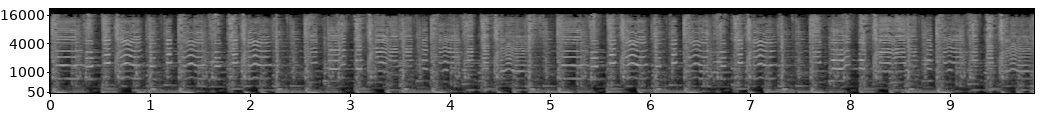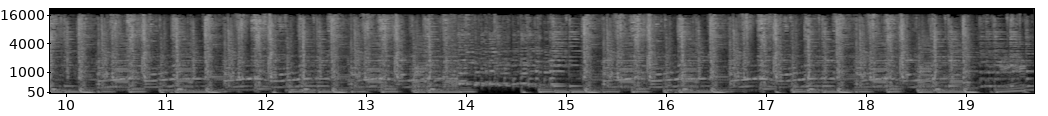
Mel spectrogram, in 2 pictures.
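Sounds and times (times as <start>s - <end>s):
background music: 0.0s - 19.6s.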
